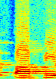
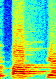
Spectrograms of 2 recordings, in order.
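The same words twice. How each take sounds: First: ताप्ती pronounced "taa-pee", second T left out; variant pronunciation. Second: ताप्ती pronounced "taap-tee", P followed by T; variant pronunciation. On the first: Teacher warning of exam spellings, ताप्ती said "taapee". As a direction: say ताप्ती without a T after P. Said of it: "exam में भी कई बार ताप्ती आता है". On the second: Teacher warning of exam spellings, ताप्ती said "taaptee". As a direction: keep the T after P in ताप्ती. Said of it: "कई बार ताप्ती आता है". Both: Shown as a demonstration.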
